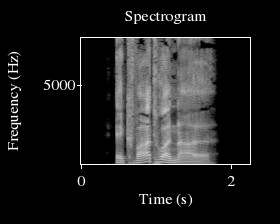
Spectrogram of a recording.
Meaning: inflection of äquatornah: 1. strong/mixed nominative/accusative feminine singular 2. strong nominative/accusative plural 3. weak nominative all-gender singular
- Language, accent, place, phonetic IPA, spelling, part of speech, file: German, Germany, Berlin, [ɛˈkvaːtoːɐ̯ˌnaːə], äquatornahe, adjective, De-äquatornahe.ogg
